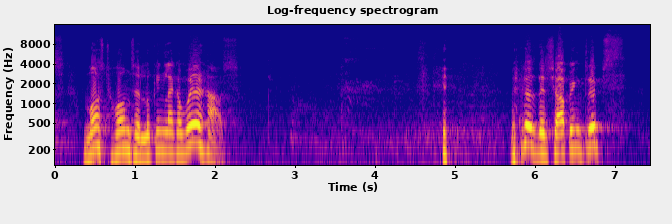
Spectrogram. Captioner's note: laughter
